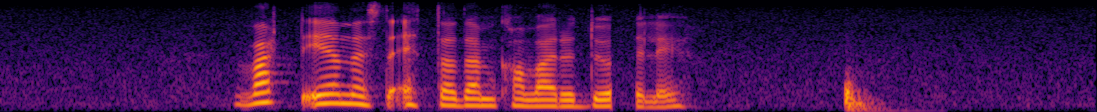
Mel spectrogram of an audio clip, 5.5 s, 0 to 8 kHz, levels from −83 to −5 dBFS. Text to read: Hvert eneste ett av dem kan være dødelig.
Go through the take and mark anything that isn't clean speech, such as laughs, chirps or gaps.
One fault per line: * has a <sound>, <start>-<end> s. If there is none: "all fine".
* has a dropout, 3.1-3.2 s
* has a thud, 4.2-4.8 s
